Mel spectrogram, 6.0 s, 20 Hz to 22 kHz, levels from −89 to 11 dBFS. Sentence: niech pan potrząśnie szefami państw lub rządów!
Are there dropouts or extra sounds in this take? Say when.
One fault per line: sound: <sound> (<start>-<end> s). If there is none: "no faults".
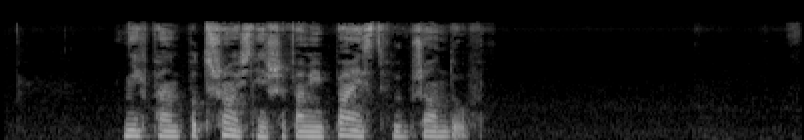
no faults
